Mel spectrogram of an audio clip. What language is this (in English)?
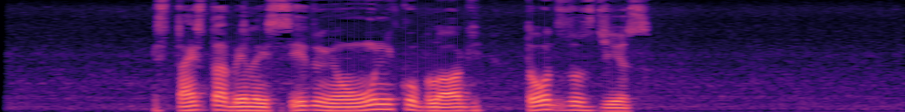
Portuguese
